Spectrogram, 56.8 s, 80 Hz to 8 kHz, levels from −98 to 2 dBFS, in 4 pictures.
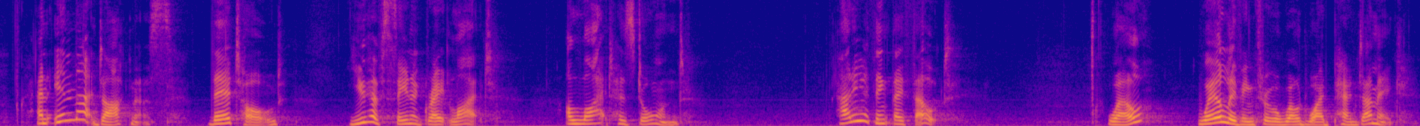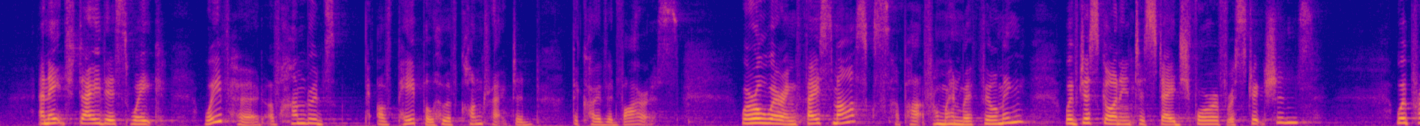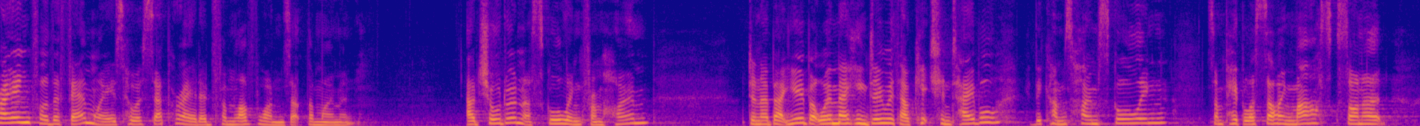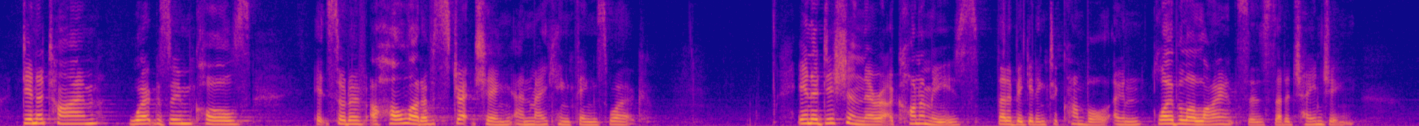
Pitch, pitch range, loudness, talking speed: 235 Hz, 205-265 Hz, -28 LUFS, 145 wpm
